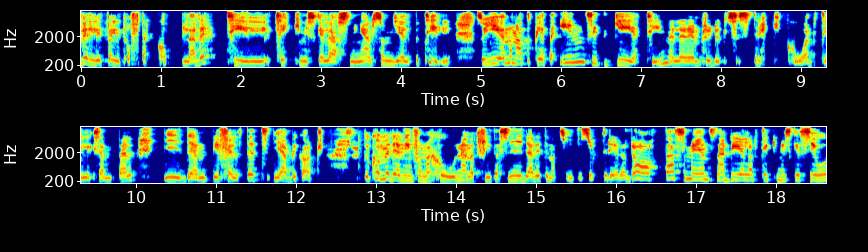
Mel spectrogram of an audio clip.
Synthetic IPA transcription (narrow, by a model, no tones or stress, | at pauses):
vɛld̪ɪt̪vɛld̪ɪt̪ʰɔft̪akʰɔplad̪ət̪ʰɪlt̪ʰɛknɪskaløːsnɪŋaɾsɔmjɛlpəʈʰɪlsɔjeːnɔmat̪pʰeːt̪aʔɪnːsɪt̪ɡeːt̪ʰɪnɛlːəɾɛnpʰɾʊd̪ɵkt̪sst̪ɾɛkʰːo̰ːd̪t̪ʰɪlɛksɛmpəlɪd̪ɛnd̪̥ɛfɛlt̪ət̪ɪabːɪkʰɑ̰ːʈd̪̥ɔkʰɔmːəɖɛnɪnfɔɾmaɧuːnənat̪flʏt̪ːasviːd̪aɾət̪ʰɪlɔ̰t̪ːsɔmɪnt̪əst̪ɾɵk̚t̪ɵɾeːɾadɑːt̪asɔmæɾɛnsɔnæːɖeːlavt̪ʰɛknɪskasɪuː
